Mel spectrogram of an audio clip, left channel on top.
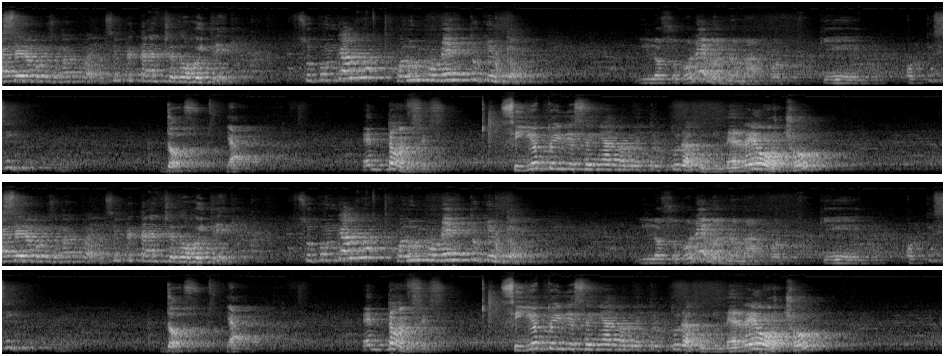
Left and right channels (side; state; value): both; normal; correlation 0.36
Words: 0, porque siempre están entre 2 y 3. Supongamos por un momento que es 2. Y lo suponemos nomás, porque sí. 2, ya. Entonces, si yo estoy diseñando mi estructura con un R8,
